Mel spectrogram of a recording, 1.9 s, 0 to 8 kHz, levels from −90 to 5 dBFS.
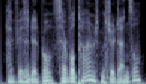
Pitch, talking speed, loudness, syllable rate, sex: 100 Hz, 215 wpm, -19 LUFS, 7.9 syllables/s, male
